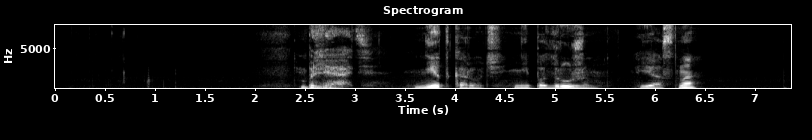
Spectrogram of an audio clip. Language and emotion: Russian, angry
